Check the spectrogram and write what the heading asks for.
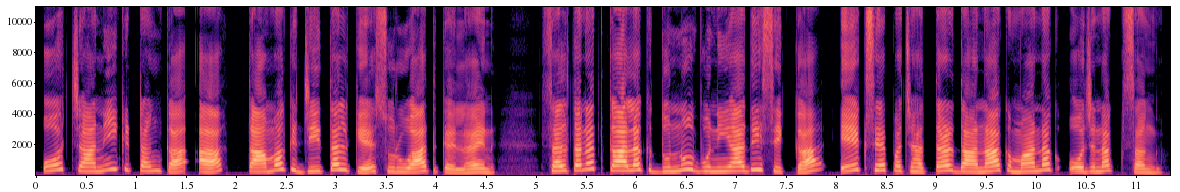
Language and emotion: Maithili, neutral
